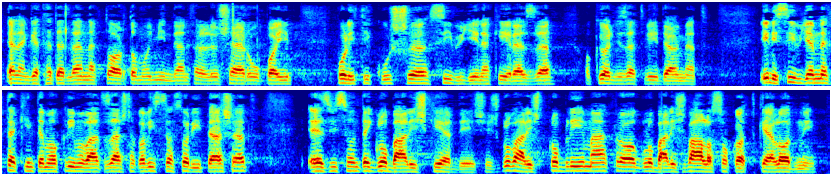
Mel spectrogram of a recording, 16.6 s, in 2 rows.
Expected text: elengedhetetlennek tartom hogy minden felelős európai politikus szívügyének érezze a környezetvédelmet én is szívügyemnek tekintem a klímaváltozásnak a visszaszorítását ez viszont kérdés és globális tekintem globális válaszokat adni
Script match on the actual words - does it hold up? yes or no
no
